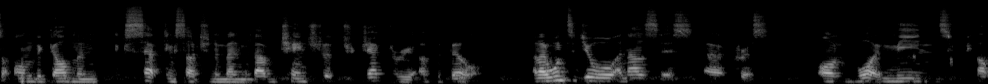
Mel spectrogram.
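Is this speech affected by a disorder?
No.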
